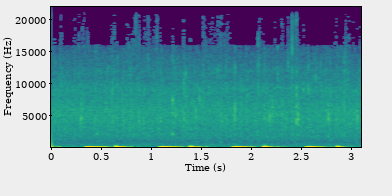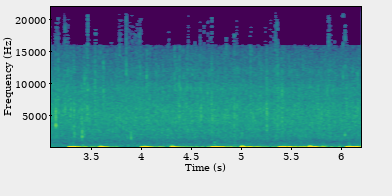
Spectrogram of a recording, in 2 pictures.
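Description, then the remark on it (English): A fast, pounding heartbeat thumps low, each beat a double lub-dub, repeating steadily about ten times over a faint background hiss. “Hey, my heartbeat. It must be really loud right now.”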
